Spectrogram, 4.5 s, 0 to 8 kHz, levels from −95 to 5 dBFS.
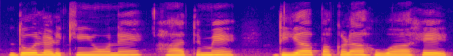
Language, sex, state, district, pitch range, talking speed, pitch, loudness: Hindi, female, Madhya Pradesh, Bhopal, 220-245 Hz, 120 wpm, 230 Hz, -14 LUFS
